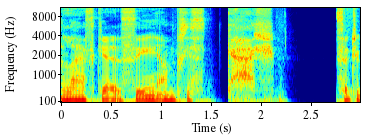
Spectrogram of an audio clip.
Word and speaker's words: Velasquez: have heard of Lizzie Velasquez? Am I saying that right, Dan? You usually don't pronounce the U. See, so I knew I was getting it wrong. How should I say it? Say Velasquez.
